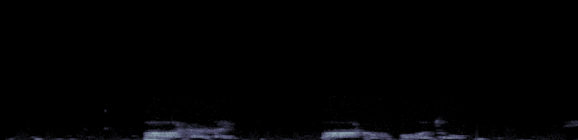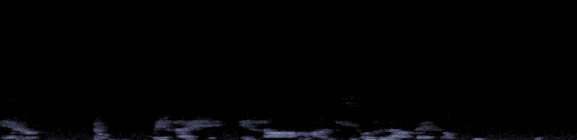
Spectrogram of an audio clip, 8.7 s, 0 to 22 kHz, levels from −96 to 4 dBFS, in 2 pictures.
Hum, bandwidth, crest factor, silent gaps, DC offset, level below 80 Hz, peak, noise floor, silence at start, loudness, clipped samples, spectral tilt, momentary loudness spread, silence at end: none; 7.2 kHz; 24 dB; none; under 0.1%; -86 dBFS; -26 dBFS; -84 dBFS; 0.25 s; -47 LUFS; under 0.1%; -6 dB/octave; 26 LU; 0.25 s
